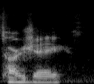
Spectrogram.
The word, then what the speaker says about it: Target: It's pronounced Target. – Target. – Yeah, it's French. That's how we pronounce it.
